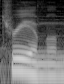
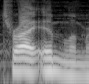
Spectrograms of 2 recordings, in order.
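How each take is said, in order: First: The first syllable sounds like 'tree'. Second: The first syllable sounds like 'try'. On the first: The speaker calls it right. "It's actually tree emblem" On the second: The speaker calls it wrong. "because I say tri emblem"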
